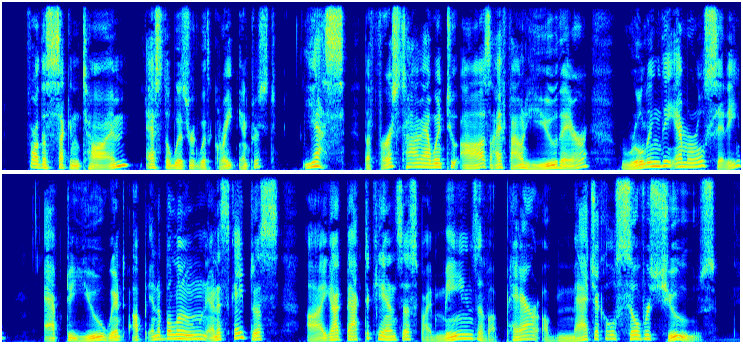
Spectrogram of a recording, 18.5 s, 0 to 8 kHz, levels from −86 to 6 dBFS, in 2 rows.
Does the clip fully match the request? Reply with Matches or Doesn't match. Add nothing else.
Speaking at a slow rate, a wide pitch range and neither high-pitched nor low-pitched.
Doesn't match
